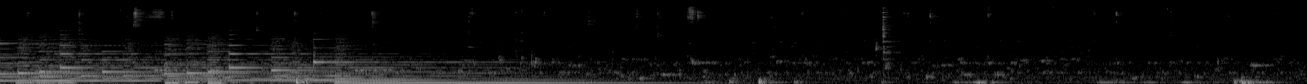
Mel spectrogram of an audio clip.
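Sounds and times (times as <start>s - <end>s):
soft low thumps: 2.9s - 8.1s.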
